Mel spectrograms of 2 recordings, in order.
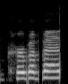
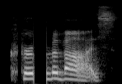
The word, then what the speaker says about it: Kurbavez: I'm going to bring Christine Iverson from Crow Practice, Lisa Jennings from Wildly Different, Kurbavez from Talon Entertainment AV, Kurbavaz. I said it wrong the first time.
